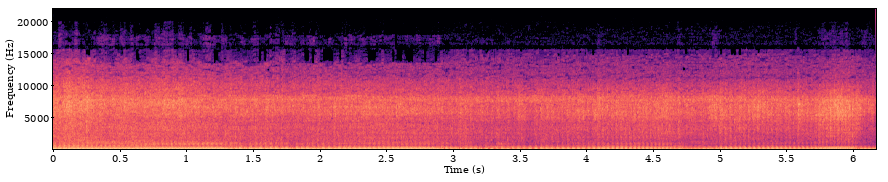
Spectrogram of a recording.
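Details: 1997 Honda XR200R single-cylinder found in a barn, on non-ethanol 90-octane fuel after sealing a leaking petcock O-ring with gasket maker: catches and runs on a steady low thump, picking up cleanly on light revs with no misses; running healthy.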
